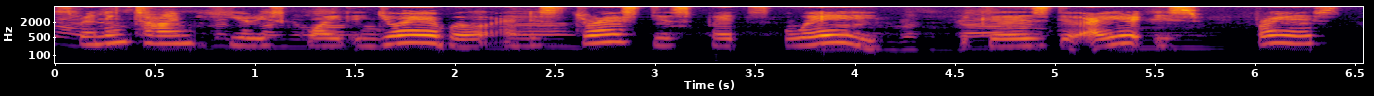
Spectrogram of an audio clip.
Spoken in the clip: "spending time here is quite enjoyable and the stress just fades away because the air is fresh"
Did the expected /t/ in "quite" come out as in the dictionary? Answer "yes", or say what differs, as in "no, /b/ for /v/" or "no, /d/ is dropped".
yes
